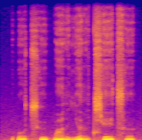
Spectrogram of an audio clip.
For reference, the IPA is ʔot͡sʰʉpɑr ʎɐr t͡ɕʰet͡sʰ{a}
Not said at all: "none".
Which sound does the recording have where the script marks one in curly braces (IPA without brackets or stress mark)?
ə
